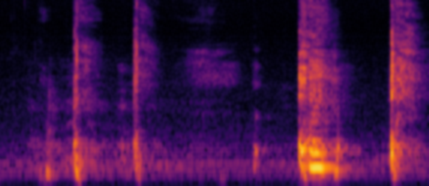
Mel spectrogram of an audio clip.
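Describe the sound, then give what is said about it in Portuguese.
Coughing from an allergic tickle in the throat: a series of short, dry coughs and throat clearing in irregular bursts, one louder and longer burst standing out near the end. “Famosa alergia cosquinha na garganta, desculpa, viu, gente? Precisando de um otorrino, tá?”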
